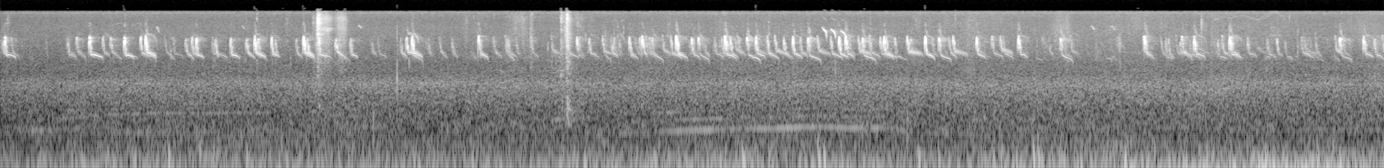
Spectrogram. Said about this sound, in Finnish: Tämä on suhteellisen persoonallinen ääni, tämä ei oikein muistuta Siis tätä on vaikea sotkea muihin lintuihin, muiden niin, lintujen ääniin.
